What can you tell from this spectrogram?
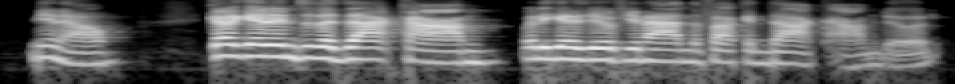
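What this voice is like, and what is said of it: Exaggerated Boston accent. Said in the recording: “The way that I say .com is like such a Bostonian... tries out shitty, not thought through accents”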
